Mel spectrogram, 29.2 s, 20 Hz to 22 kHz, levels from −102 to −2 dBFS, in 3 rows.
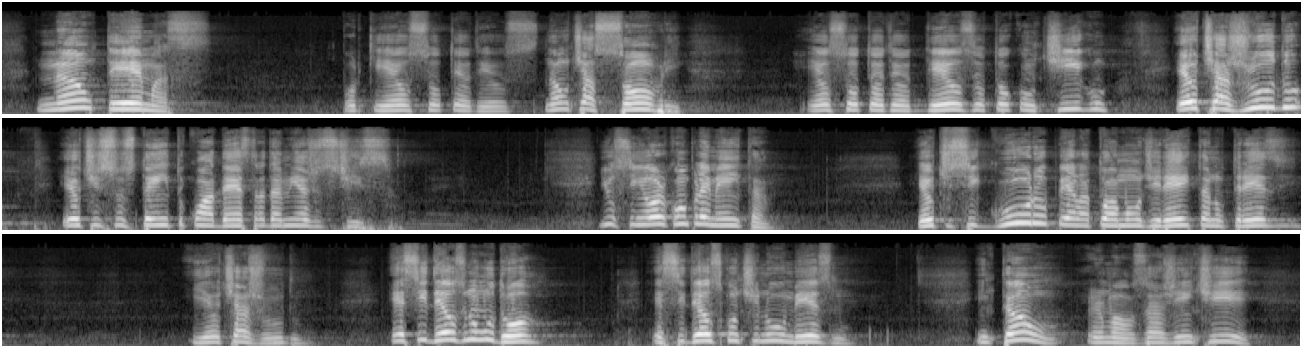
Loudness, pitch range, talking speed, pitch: -20 LUFS, 180-225 Hz, 120 wpm, 205 Hz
